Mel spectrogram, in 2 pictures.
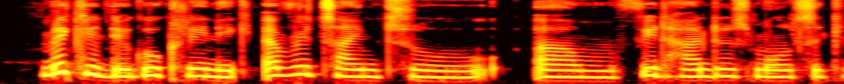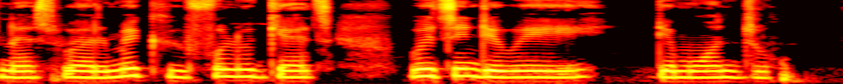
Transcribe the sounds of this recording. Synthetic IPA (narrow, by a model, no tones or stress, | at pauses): mekʰudeɡokʰlĩnĩkɛvɹitʰãɪ̃mtʰuʔãmfidɦãndlsmɔlsiknɛswɛlmekʰjufoloɡɛt | wetʰĩndewe | demɔ̃ndu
